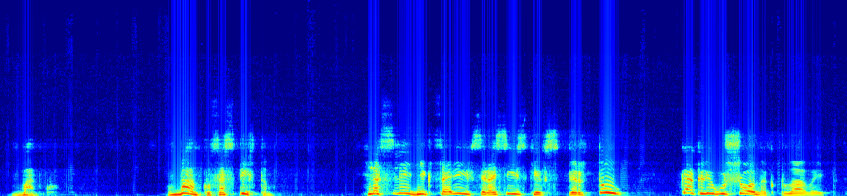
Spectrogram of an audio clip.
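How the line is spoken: Wild, chilling laughter. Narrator (Russian): Захохотал он вдруг таким диким хохотом, что дрожь пробежала по телу Петра

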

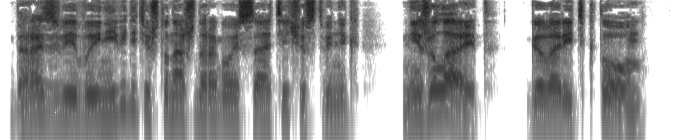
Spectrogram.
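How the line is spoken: Through gritted teeth. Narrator (Russian): произнес сквозь зубы господин с завитой шевелюрой

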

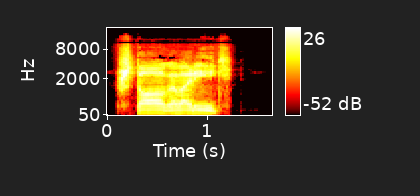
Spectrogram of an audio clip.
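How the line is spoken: Shout. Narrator (Russian): крикнул худощавый

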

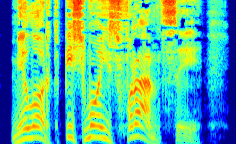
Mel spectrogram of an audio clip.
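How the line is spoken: Shout. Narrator (Russian): Патрик и крикнул

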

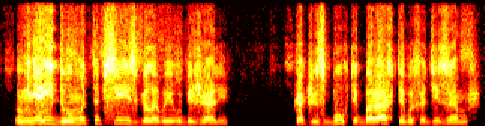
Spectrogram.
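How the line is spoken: Light, sincere laughter. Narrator (Russian): Отавиха мелко и искренне посмеялась

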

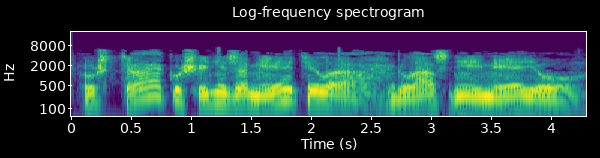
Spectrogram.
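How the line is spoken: Grumbling. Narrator (Russian): ворчала Виталия Гордеевна

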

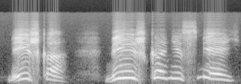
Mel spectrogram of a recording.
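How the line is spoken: Mother shouting again. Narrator (Russian): опять закричала мать

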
